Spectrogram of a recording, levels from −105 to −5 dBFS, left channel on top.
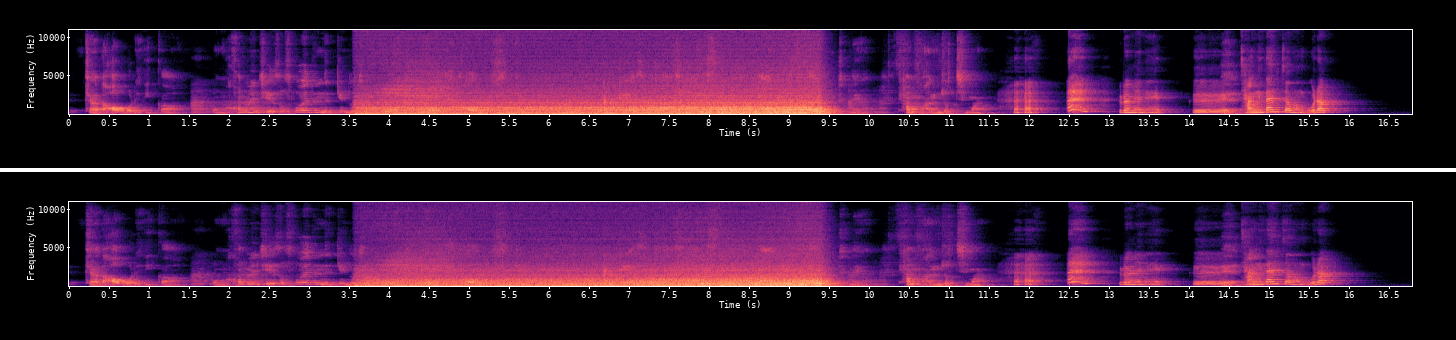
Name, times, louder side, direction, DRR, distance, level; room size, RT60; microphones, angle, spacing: voice 1, 0.2-1.4 1.8-10.0 10.4-11.4 14.4-14.6, left 1 dB, 70° left, 1 dB, 1.4 m, -34 dB
voice 2, 1.5-2.3 4.3-4.7 9.7-10.3 11.7-12.1 12.5-13.7 14.1-15.7, left 4 dB, 40° left, 5 dB, 0.3 m, -28 dB
sound 1, 3.5-9.4, left 1 dB, 55° left, 1.4 m, -21 dB
8.2 x 3.8 x 4.4 m, 0.72 s
head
